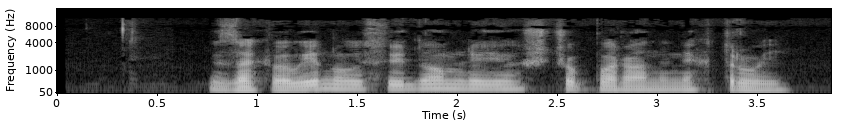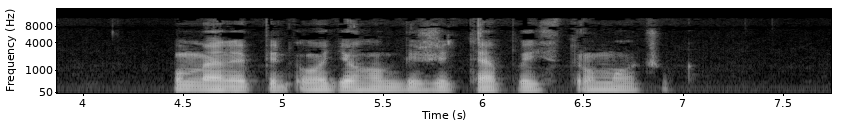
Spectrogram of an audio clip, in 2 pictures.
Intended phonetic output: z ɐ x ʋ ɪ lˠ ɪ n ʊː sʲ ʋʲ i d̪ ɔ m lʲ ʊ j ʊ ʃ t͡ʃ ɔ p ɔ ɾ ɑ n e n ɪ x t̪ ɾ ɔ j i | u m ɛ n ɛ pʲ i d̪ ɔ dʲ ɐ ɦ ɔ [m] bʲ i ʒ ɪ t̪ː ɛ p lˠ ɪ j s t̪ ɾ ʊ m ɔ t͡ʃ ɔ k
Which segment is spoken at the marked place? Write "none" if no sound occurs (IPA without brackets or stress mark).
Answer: m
